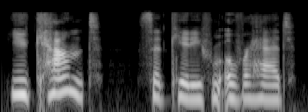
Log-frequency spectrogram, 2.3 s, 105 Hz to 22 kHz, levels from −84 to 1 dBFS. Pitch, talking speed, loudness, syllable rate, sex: 220 Hz, 155 wpm, -22 LUFS, 4.9 syllables/s, female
